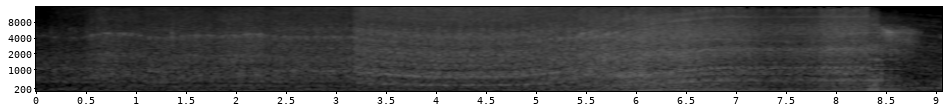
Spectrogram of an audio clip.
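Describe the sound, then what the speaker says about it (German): A bus engine in the OMSI 2 bus simulator cranks and starts, then settles into a steady diesel idle, with a rising whine and a brief hiss of air near the end; faint overall. "Und dann schmeißen wir mal den Motor an."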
